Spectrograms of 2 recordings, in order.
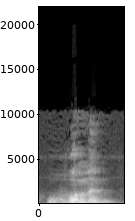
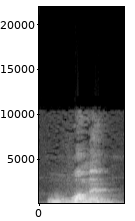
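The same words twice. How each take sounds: The two takes are said the same way.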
